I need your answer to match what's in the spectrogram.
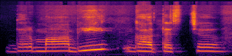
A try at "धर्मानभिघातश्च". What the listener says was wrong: धर्मा नभिघातश्च, ये ना भी साथ में पढ़िएगा। धर्मा नभि, नभि जैसे नाभि होती है तो यहाँ पे नभि है।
